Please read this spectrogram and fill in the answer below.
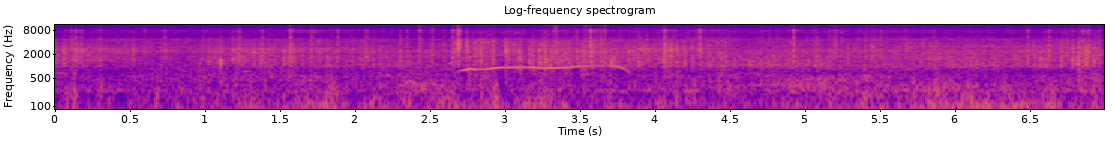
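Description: Mountain bike riding fast down a dusty gravel trail, heard from the rider's own camera: wind buffeting the microphone, tyres crunching and the bike rattling over rough ground. A short high squeal rises slightly about three seconds in.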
